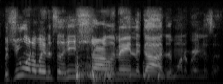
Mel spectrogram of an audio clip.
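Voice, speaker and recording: A man co-hosting a casual podcast, telling a story in an animated way with lots of profane slang. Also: high voice, rapid-fire, over a noisy crowd, low-quality recording. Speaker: podcast co-host. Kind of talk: casual heated chat.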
